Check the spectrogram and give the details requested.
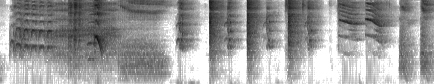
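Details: Male Nias hill myna kept for training other birds: a long harsh buzzy squawk, then a run of short loud whistles and rasping notes with brief gaps.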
